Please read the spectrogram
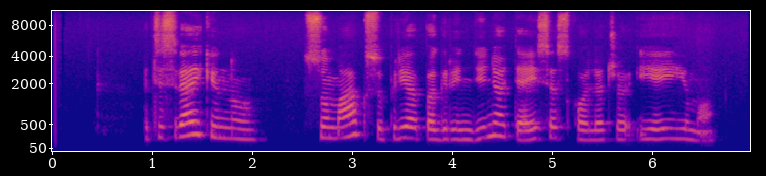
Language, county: Lithuanian, Kaunas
